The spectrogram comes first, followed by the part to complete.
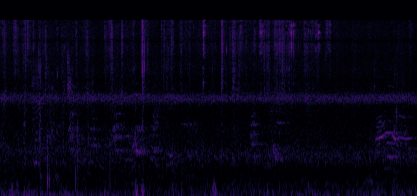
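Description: Two dogs, a puppy and an older dog, playing on a lawn, with a few short high-pitched yips and scattered thumps over a low rumble of wind on the microphone.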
